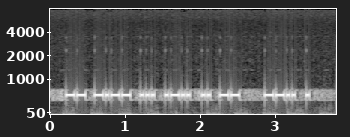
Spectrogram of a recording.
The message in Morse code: MYSLIM ZE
